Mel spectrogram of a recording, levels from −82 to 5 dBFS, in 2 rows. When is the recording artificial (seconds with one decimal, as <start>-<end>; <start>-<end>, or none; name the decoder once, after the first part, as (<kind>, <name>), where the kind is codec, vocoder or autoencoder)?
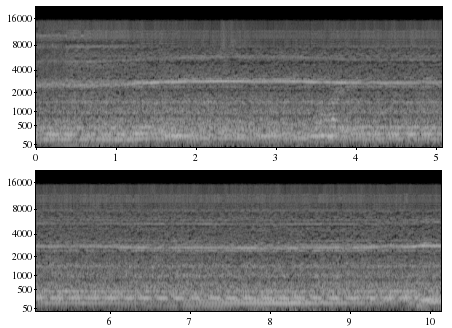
0.0-5.2 (vocoder, Vocos); 8.2-10.1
